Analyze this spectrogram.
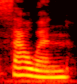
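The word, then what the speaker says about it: Samhain: What did you say it was? Sen. Sen. Yeah, sen. I always pronounced that wrong.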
